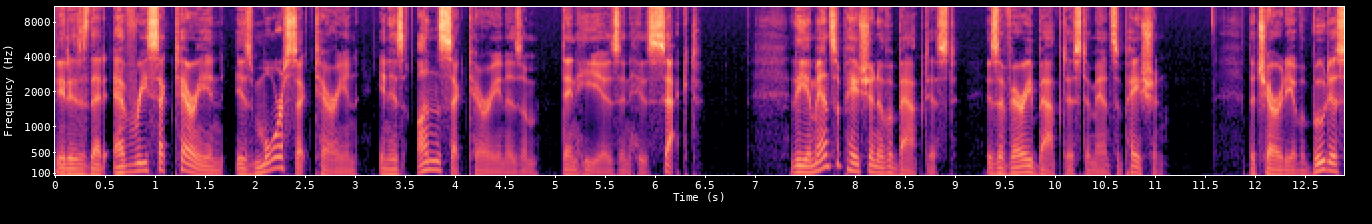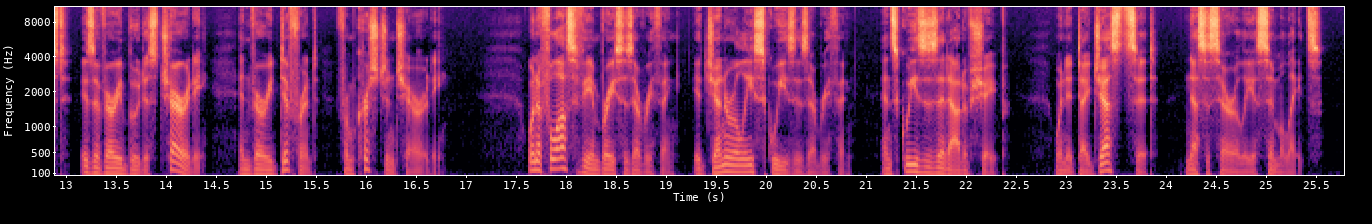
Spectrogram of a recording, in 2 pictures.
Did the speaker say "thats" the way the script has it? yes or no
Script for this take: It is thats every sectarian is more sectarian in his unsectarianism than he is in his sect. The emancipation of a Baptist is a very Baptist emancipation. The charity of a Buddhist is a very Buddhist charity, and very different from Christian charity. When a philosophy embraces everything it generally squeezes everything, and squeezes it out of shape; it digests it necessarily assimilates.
no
